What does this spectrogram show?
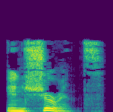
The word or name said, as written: insurance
